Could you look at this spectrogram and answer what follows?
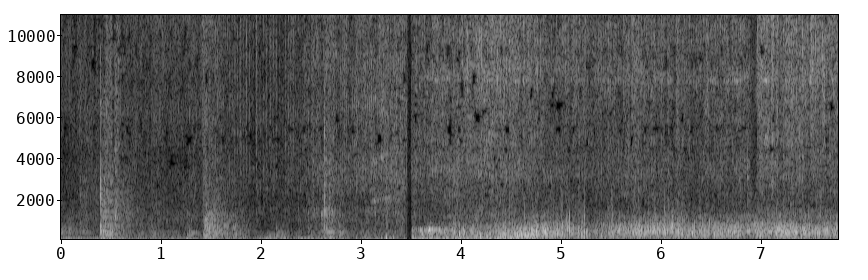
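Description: BMX bike being ridden and balanced on skatepark concrete: tyre rolling noise with a few sharp knocks in the first half. It becomes louder and denser after a brief break about three and a half seconds in.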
